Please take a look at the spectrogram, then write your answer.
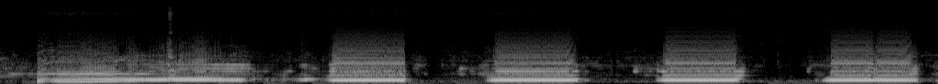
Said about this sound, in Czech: Mocné burácení motoru je snad jediné to, co je slyšet z cíle rychlostní zkoušky. Tak doufejme, že diváci si z toho něco odnesou. Tak samozřejmě jsme na motoristickém sportu, tak je slyšet, že ty motory nám tady opravdu vrčí velmi výrazně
